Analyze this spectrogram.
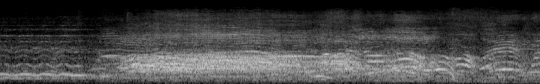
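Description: A crowd cheers and calls out loudly.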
